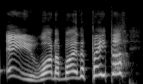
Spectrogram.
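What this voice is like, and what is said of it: Old-timey newsboy accent. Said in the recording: “speaking like a newsboy accent”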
